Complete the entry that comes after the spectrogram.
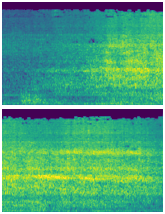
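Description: Kintetsu electric train passing on the rails. Its running noise builds from about two seconds in, is loudest around four to five seconds in, and eases off near the end.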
